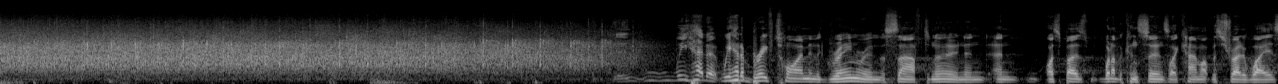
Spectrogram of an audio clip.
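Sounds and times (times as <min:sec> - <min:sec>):
audience clapping welcoming panellists at a public discussion: 0:00.0 - 0:06.6
speech: 0:06.8 - 0:12.7.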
